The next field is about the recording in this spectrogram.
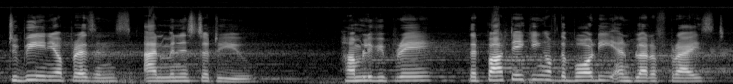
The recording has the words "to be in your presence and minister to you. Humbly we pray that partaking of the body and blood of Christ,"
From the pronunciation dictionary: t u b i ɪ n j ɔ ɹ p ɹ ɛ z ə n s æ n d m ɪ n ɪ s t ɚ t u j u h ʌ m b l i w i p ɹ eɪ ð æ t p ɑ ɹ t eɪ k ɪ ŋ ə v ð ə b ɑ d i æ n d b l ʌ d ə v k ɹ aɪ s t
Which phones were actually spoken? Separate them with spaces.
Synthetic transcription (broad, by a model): t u b i ɪ n j ɔ ɹ p ɹ ɛ z ə n s æ n d m ɪ n ɪ s t ɚ t u j u h ʌ m b l i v i p ɹ eɪ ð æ t p ɑ ɹ t eɪ k ɪ ŋ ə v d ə b ɑ d i æ n d b l ʌ d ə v k ɹ aɪ s t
